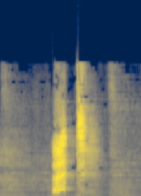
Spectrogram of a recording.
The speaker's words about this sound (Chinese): 火帽子又打了一个大喷嚏，这个大喷嚏真有劲儿啊！胖胖的熊爷爷都被喷嚏冲了一个跟头。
